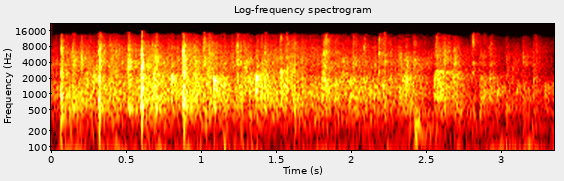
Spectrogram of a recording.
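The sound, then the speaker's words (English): A round of applause from a class of kids: many hands clapping in a dense, uneven patter with a few sharper claps standing out, sustained at moderate loudness for several seconds. “Thank you, kids. Let's give them a round of applause.”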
